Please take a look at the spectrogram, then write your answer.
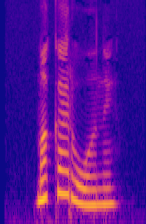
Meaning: macaroni
- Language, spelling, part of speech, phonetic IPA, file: Russian, макароны, noun, [məkɐˈronɨ], Ru-макароны.ogg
